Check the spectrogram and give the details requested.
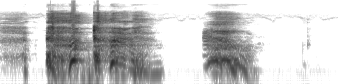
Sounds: Throat clearing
